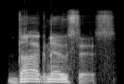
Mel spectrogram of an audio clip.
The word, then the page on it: diagnosis: British English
